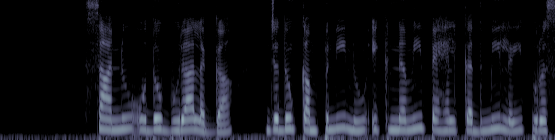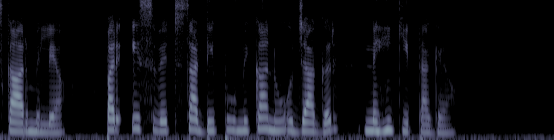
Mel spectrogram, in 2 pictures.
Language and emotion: Punjabi, sad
